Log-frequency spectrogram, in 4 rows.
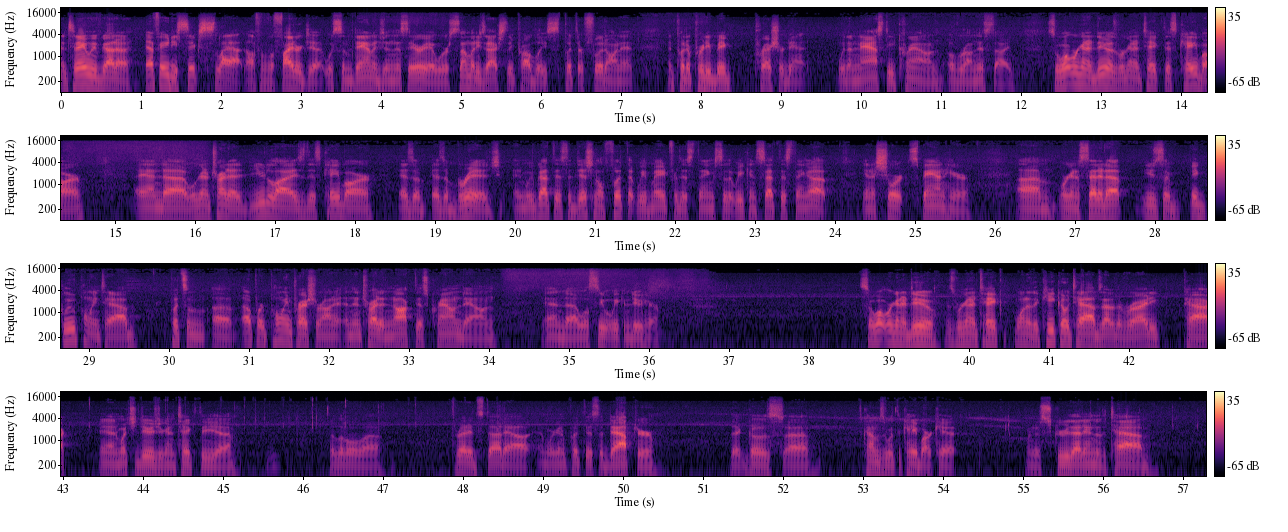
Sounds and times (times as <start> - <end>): Speech: 0.0 - 14.6, 15.2 - 25.7, 26.3 - 34.1, 34.7 - 36.2, 38.6 - 45.2, 46.3 - 47.0, 47.8 - 50.4, 51.4 - 52.4, 53.0 - 54.2, 55.0 - 56.6.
